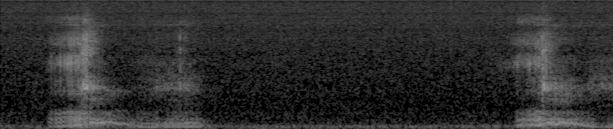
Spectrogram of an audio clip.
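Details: Snoring during sleep: two deep, rough, rumbling breaths about five seconds apart, separated by quiet exhalation.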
